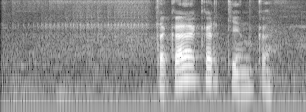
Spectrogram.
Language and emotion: Russian, neutral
